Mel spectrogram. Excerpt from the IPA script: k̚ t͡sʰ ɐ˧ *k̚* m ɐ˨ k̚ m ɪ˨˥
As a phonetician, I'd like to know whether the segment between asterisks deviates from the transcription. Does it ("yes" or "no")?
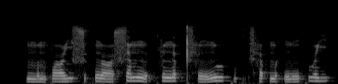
yes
